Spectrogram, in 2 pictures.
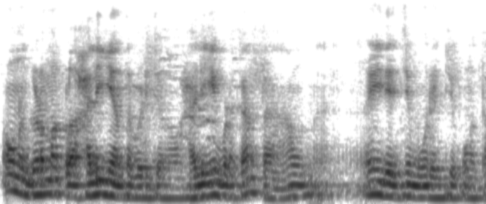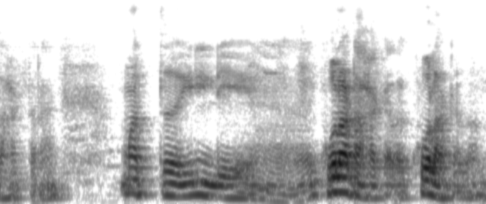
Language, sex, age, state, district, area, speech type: Kannada, male, 18-30, Karnataka, Koppal, rural, spontaneous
